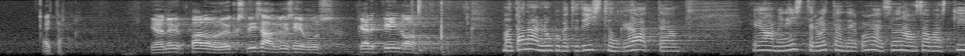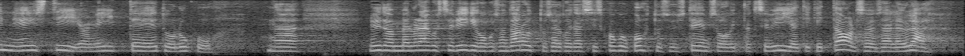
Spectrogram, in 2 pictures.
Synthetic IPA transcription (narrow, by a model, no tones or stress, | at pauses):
ɑ̰jt̪ːˑæ | jɑnyːd̪̥̚pɑlunykslisɑkysʲimuskerkːiŋɡ̥o | mɑt̪ænɑnlukupe̞t̪ːˑud̪̥ist̪uŋɡ̥ijuɦɑt̪ːˑɑjɑ | he̞ɑminist̪eɾvɤt̪ːˑɑnt̪elko̞ɦesɤnɑosɑvɑst̪̚kinːie̞ːst̪io̞niːt̪ːeːe̞d̪uluɡ̥u | nyːd̪o̞nme̞jlpɾɑe̞ɡ̥ust̪sinriːɡiko̞ɡ̥usɑnd̪ɑɾut̪ːˑuse̞lkujd̪̥ɑsːisko̞ɡ̥uko̞ht̪usyst̪e̞ːmso̞ːvit̪ːˑɑkse̞viːjɑd̪iɡ̥it̪ːˑɑːlsɤselːeylɛ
